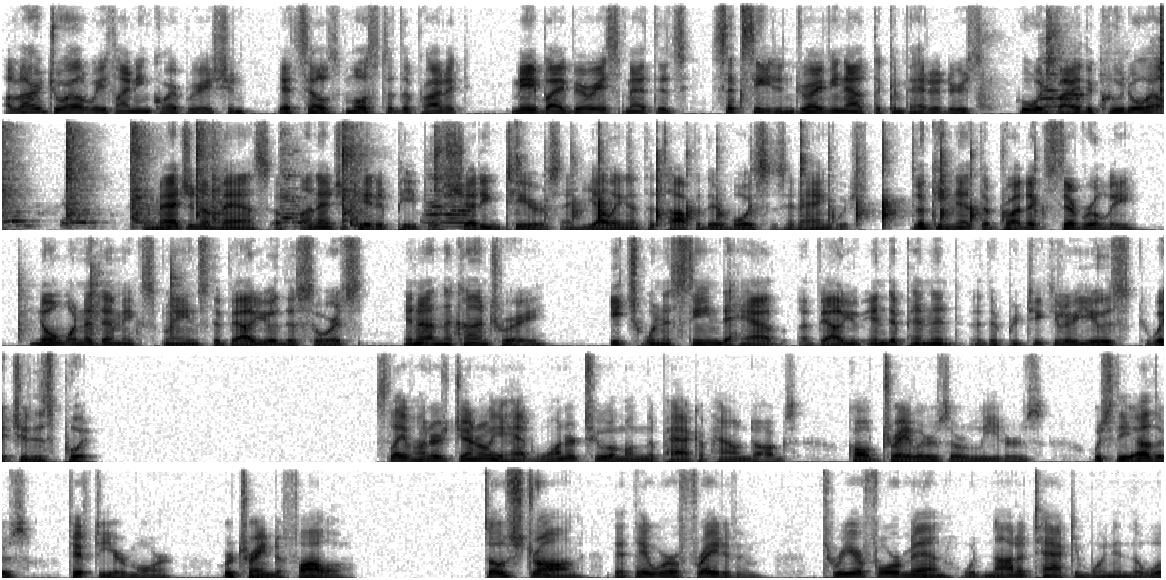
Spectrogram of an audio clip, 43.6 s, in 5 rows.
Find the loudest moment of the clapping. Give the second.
15 s.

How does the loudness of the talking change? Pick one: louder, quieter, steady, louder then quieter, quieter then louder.
steady.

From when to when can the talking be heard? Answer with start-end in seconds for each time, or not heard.
0.0-8.8, 9.8-26.8, 28.9-37.5, 38.5-43.5.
